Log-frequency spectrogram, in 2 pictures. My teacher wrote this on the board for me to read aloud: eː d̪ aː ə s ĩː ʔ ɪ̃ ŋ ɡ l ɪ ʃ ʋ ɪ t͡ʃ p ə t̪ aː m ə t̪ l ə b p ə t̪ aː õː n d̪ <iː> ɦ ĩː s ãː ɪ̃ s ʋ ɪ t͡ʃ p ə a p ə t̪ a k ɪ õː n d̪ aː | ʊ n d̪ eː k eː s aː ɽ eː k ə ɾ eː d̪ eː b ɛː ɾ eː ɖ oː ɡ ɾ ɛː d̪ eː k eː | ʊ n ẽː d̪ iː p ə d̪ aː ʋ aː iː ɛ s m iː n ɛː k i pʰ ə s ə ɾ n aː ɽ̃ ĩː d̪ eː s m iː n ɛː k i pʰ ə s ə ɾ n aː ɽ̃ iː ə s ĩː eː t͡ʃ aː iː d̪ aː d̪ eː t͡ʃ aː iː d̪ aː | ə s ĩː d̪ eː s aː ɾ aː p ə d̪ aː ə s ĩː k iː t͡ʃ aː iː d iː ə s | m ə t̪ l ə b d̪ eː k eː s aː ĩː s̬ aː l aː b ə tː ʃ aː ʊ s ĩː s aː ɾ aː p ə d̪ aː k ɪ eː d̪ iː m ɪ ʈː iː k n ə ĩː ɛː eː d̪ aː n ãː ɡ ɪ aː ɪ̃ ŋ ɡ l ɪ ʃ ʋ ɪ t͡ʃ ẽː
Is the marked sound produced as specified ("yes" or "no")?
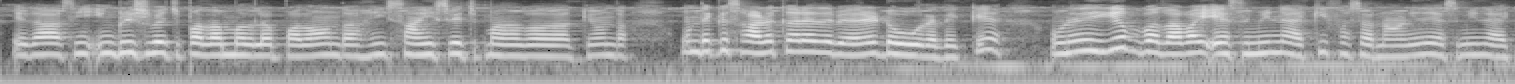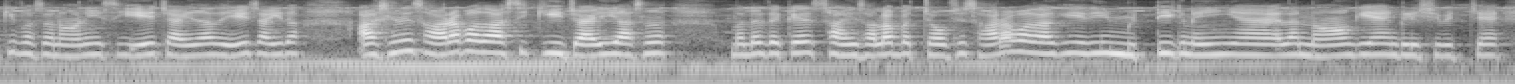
no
